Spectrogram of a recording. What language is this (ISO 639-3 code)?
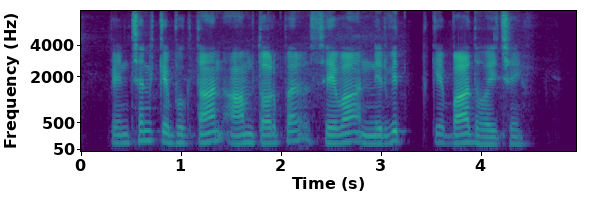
mai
